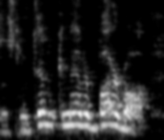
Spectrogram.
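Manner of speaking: mock, shrill, very high screaming. Retelling a phone call where the caller keeps screaming, imitating a man screaming. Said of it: "And he's still screaming".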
